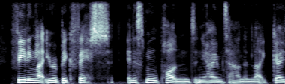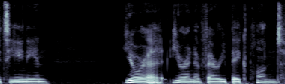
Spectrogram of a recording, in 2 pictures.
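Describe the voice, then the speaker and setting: A woman speaks with a southern English accent. The recording is very clean, with a silent background. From southern England, Hertfordshire/Essex border. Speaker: events director. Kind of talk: interview.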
